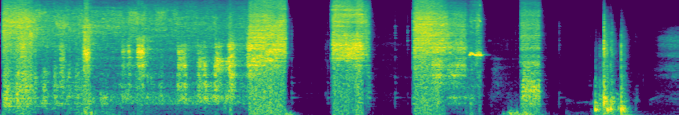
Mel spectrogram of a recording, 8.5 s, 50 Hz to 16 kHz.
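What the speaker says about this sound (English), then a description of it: "I'll give that a blasting off with the air gun outside" A compressed air gun blasts a Triumph T140 engine part outdoors: a long hissing burst, then several short sharp blasts separated by silence.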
